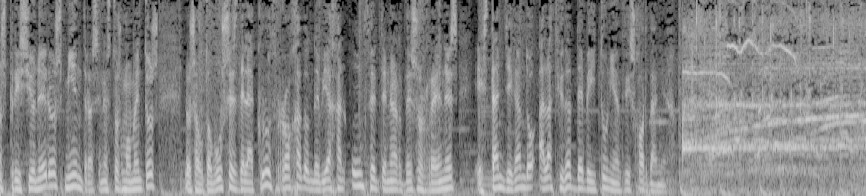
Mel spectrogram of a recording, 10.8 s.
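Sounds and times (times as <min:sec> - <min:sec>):
speech: 0:00.0 - 0:08.8
crowd ovation: 0:08.5 - 0:10.8.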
